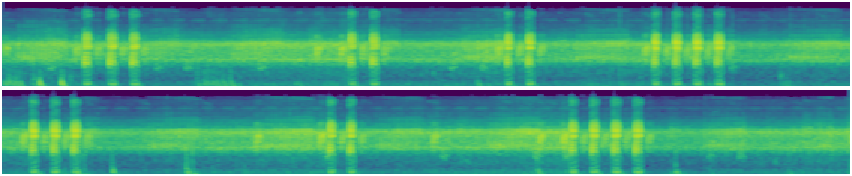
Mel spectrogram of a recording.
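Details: Night-time song of tiny frogs: short bursts of two to four sharp clicking notes, spaced one to two seconds apart, cut through a constant high shimmering chorus of many other frogs.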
